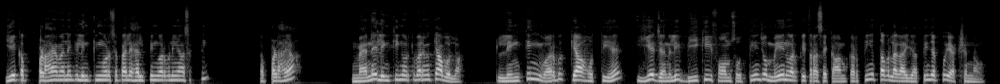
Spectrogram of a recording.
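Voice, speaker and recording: Male grammar teacher, quick and high-pitched, scolding and questioning. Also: darkish tone. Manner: brisk, scolding rhetorical questions to students. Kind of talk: exam-prep grammar lecture.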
